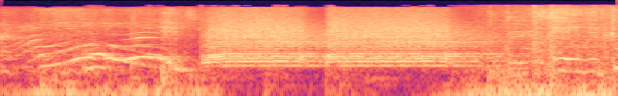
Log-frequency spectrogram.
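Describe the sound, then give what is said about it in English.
A loud, steady train horn sounds for about two seconds as the train departs, after a moment of voices. Busy background noise continues underneath and faint voices return afterward. “All aboard, everyone! All aboard the train!”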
